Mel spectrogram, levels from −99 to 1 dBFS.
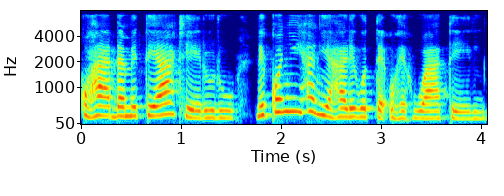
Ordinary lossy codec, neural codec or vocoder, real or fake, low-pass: none; codec, 16 kHz, 4.8 kbps, FACodec; fake; 7.2 kHz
